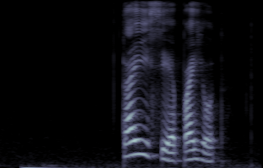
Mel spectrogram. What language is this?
Russian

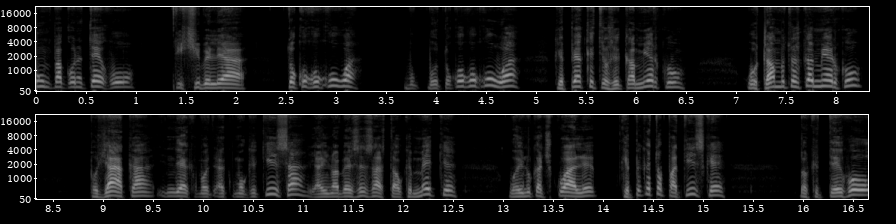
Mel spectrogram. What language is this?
Tetelcingo Nahuatl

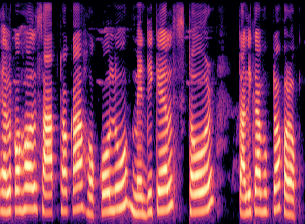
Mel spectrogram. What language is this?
Assamese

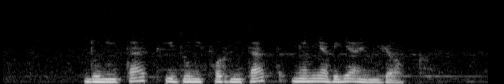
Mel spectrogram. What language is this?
Catalan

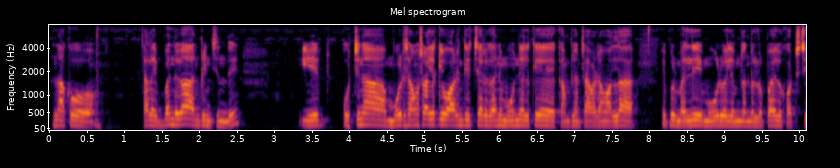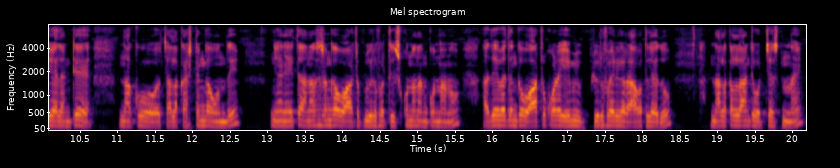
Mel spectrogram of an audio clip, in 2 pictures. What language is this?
Telugu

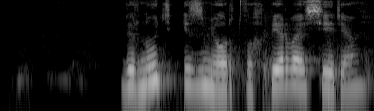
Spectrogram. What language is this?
Russian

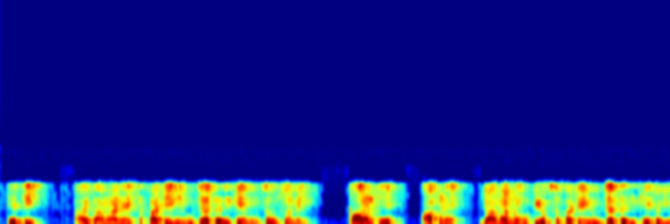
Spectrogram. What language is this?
Gujarati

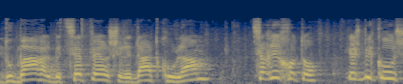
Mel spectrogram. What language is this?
Hebrew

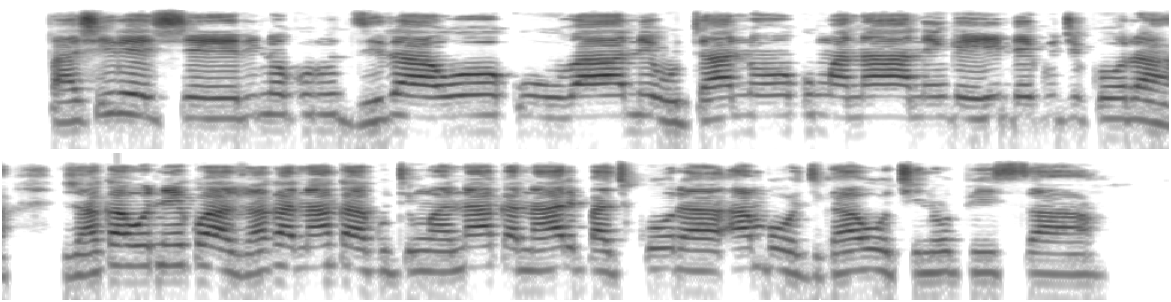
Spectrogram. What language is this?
Ndau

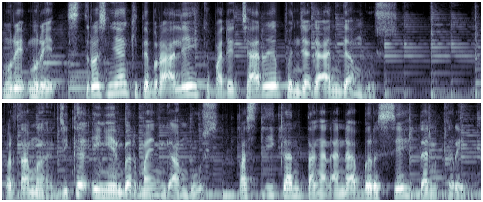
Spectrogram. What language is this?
Malay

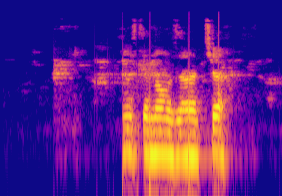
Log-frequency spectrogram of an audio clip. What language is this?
Kati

